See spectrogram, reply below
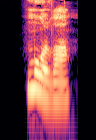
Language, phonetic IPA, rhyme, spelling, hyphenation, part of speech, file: Hungarian, [ˈmuːlvɒ], -vɒ, múlva, múl‧va, verb / postposition, Hu-múlva.ogg
- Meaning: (verb) adverbial participle of múlik; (postposition) in …… (after, at the end of the given amount of time)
